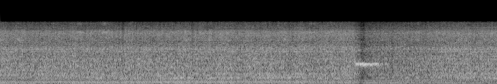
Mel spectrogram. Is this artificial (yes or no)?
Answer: yes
